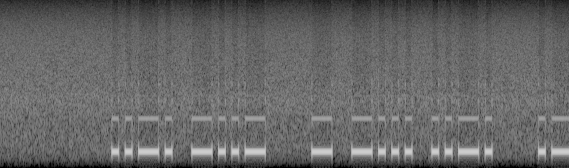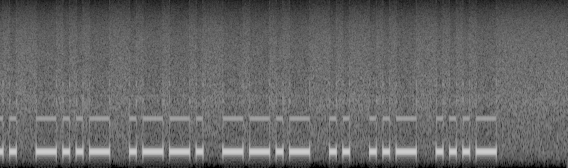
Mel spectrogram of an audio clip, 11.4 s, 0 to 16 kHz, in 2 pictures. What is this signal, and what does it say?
Morse code, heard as a keyed tone, machine-sent, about 18 wpm, 370 Hz. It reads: FX TBF RXPQIUV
